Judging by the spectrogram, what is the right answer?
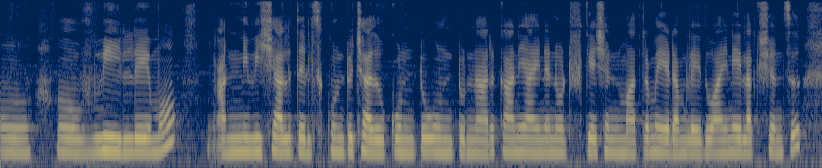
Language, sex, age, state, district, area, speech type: Telugu, female, 30-45, Andhra Pradesh, Srikakulam, urban, spontaneous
